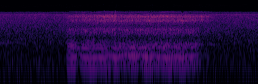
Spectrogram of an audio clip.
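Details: Domestic cat snoring into a glass of orange juice: a single buzzy, slightly wavering low tone lasting about one second, steady in pitch with rich overtones, set against a quiet indoor background.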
